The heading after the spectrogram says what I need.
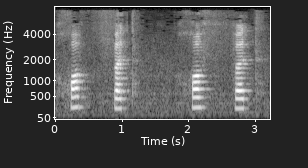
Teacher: تا میں حمز کرنا ہے، فا مشدد ہے تو تھوڑی سی سختی کر کے آگے چلنا ہے۔ خفت خفت موازینہ اور جس کے نام اعمال کے وزن ہلکے ہوں گے۔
